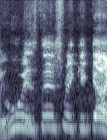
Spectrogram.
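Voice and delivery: high, slow, incredulous question; retold bafflement. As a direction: stretch it out in mock disbelief at a weirdo. Retold bafflement at the screaming stranger.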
